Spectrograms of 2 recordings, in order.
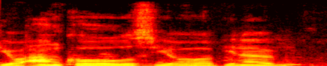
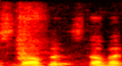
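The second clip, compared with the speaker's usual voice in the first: high-pitched, cowering, begging plea; 7 semitones higher than usual. Retelling being beaten on the ground, imitating own cowering plea. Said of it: "like a cowering, going like".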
